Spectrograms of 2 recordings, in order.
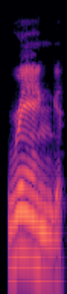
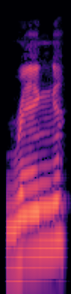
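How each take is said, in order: First: The ng ends with a released g. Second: The ng ends with no g release.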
